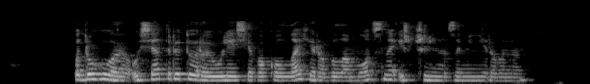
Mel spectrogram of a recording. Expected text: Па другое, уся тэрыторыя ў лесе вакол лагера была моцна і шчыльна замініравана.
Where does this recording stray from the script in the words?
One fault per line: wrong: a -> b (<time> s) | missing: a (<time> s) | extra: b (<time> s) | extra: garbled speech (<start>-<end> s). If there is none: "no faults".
no faults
